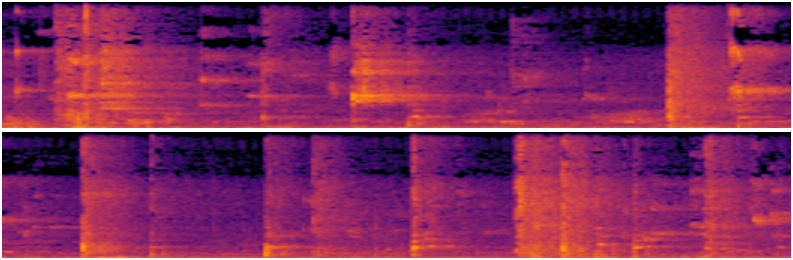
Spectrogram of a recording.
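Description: Badminton rackets striking a shuttlecock, sharp cracks about a second or more apart, ringing in a large hall, with voices in the background.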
